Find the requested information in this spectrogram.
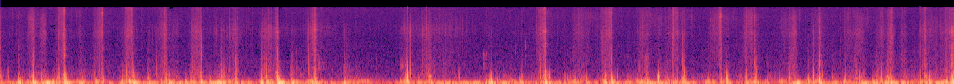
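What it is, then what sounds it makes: Foam toast squishy. Two index fingertips press into and rub a brown polyurethane foam chocolate toast squishy, making a rapid, steady run of soft, dull, low thumps. Each press is short and muffled, with faint bright crackles at the edges and almost no ring between presses.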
